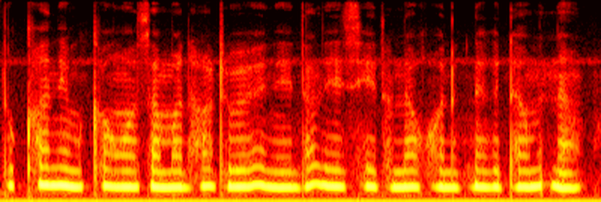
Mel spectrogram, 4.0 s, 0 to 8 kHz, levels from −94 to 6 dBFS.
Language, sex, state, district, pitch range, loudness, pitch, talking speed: Garo, female, Meghalaya, West Garo Hills, 230-245 Hz, -14 LUFS, 235 Hz, 165 wpm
